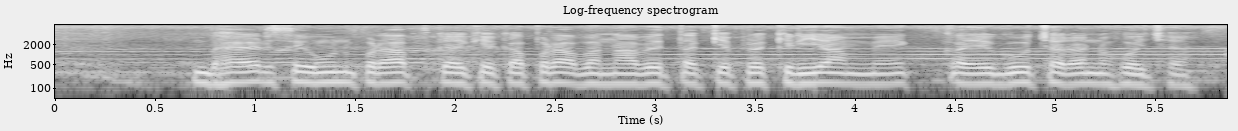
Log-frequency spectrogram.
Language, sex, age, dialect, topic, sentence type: Magahi, male, 46-50, Western, agriculture, statement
